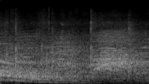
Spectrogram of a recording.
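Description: A volleyball crowd in a high school gym cheering and shouting continuously, a dense wash of voices rising and swelling throughout.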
